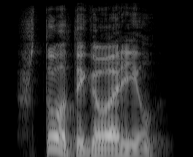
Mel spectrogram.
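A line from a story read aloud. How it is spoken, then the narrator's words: Angry objection. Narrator (Russian): Сердито возражал Роман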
